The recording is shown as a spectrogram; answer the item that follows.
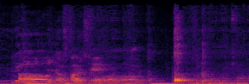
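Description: Party voices over background music with guitar and a bass line, with a shout early on. Near the end comes one sharp, loud hit.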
